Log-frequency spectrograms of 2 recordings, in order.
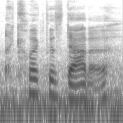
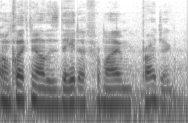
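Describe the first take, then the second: First: "data" said DAH-tuh within the sentence; open-vowel "data". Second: "data" said DAY-tuh within the sentence; American "data". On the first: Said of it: "Data or data?". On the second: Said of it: "It's data". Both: Shown as a demonstration.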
